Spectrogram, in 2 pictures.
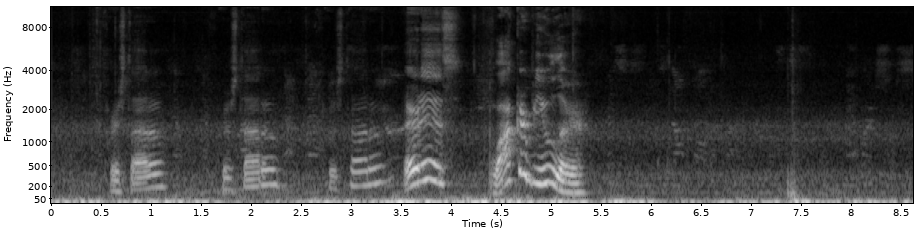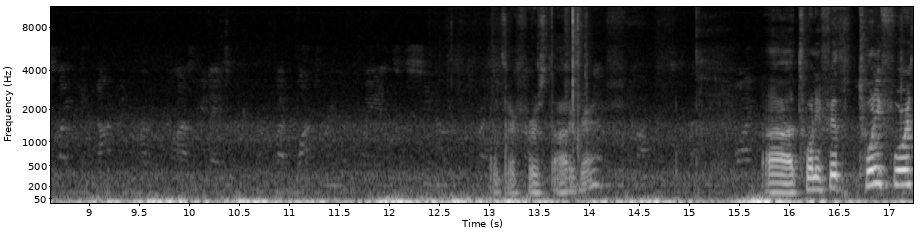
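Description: Stiff cards slide and rustle as they are shuffled in hand.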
